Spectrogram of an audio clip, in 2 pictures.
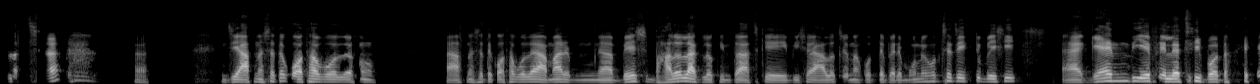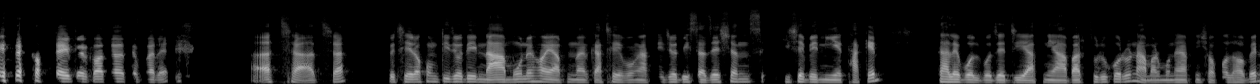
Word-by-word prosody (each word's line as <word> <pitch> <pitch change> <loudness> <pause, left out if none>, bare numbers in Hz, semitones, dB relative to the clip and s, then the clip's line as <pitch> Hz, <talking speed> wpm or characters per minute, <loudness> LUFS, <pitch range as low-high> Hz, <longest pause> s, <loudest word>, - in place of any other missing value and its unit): আচ্ছা। - - -11 0.9
আ - - -9 0.9
জি 120 - -1
আপনার 115 -1 -6
সাথে 155 - -1
কথা 130 +2 +5
বলে 115 -2 0
হুম, 110 -3 -6 0.9
আপনার - - -7
সাথে - - -6
কথা 125 - -2
বলে 120 +1 0
আমার 115 +2 +3
এম 100 0 -3
বেশ 140 +2 +3 0.2
ভালো 110 +6 +4
লাগলো 110 -4 +6
কিন্তু 105 0 -9
আজকে 105 - -14
এই 100 - -3
বিষয়ে 105 0 -2
আলোচনা 105 +1 -6
করতে 110 - -6
পেরে। 105 -1 -3
মনে 120 +3 -7
হচ্ছে 145 +3 -5
যে - - +4
একটু 155 - -7
বেশি 130 +4 0 0.6
আ - - +4 0.2
জ্ঞান 155 +4 +7 0.2
দিয়ে 150 -1 +7
ফেলেছি 135 +5 +6
বোধহয়। 120 -1 +1 0.3
এরকম - - 0
টাইপের 140 -3 +5
কথা 125 +2 +2
হতে - - -7
পারে। 110 -1 -2 1.1
আচ্ছা, - - -6 0.2
আচ্ছা। - - -4 0.5
তো - - -6
সেরকমটি 120 +2 -2
যদি 130 +1 -1 0.2
না - - +8 0.2
মনে 125 +2 -2
হয় 120 -3 +3
আপনার 105 -1 -6
কাছে - - -4
এবং 105 +1 -8
আপনি - - -18
যদি 120 0 -3
সাজেশনস 125 +4 -3 0.3
হিসেবে 120 +1 -2
নিয়ে 105 -1 -2
থাকেন। - - 0 0.6
তাহলে 120 -2 +3
বলব 100 -3 -2
যে, 105 - +3
জি 105 - -5
আপনি 105 +3 -12 0.2
আবার 105 +1 +1
শুরু 120 0 -5
করুন। 135 +5 -3
আমার 100 0 -5
মনে 100 - -7
হয় 105 - -1
আপনি 110 - -14
সফল 115 - -7
হবেন 125 +7 -3
115 Hz, 165 wpm, -27 LUFS, 105-130 Hz, 1.1 s, না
